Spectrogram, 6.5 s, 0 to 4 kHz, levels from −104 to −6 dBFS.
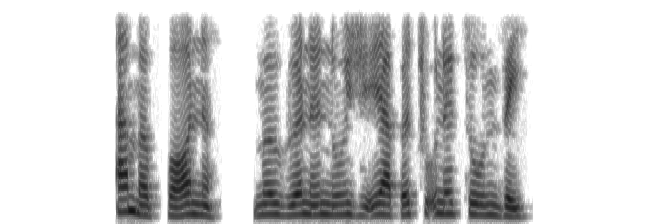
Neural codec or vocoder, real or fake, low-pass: none; real; 3.6 kHz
